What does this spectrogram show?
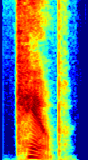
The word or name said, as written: camp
